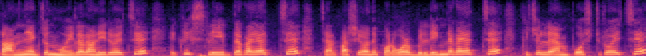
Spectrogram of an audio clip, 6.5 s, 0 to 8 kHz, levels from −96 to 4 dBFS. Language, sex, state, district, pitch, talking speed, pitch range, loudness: Bengali, female, West Bengal, Malda, 255 Hz, 185 wpm, 240-270 Hz, -16 LUFS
